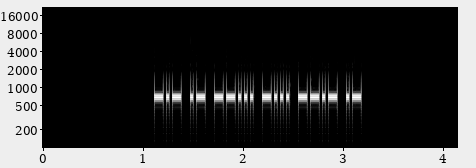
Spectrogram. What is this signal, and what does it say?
Morse code, heard as a keyed tone, about 40 wpm, 700 Hz. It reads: KA7BQA
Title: USA Call Signs 40wpm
